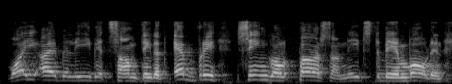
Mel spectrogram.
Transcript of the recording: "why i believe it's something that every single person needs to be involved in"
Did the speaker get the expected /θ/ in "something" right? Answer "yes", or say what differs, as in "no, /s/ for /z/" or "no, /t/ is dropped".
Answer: yes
